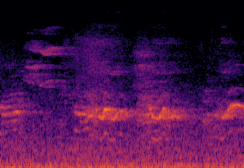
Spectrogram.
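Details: A Pied Currawong in Australia gives drawn-out, ringing mid-pitched notes that swell and rise slightly, over a steady low rumble of wind or distant traffic.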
